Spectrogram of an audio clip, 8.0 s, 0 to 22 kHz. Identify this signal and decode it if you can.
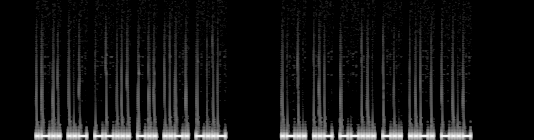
Morse code, heard as a keyed tone, about 30 wpm, 700 Hz. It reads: LU7DFX LU7DFX
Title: DXCC-100 Call Signs - 6 Characters - Repeated 2x - 30wpm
